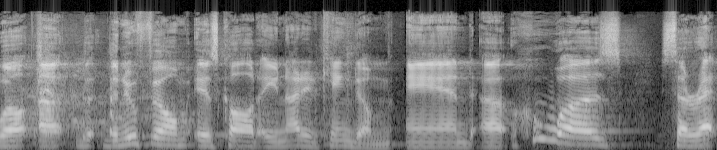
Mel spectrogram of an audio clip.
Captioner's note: laughter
